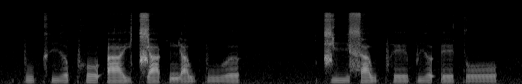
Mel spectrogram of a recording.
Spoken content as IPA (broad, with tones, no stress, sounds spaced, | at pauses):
p u˩ kʰ i˩˧ ə̯ pʰ o˥˨ ʔ aː˧ j t͡ɕ aː˧˩ k̚ ɲ a˩˧ w p u˧˥ ə̯ | t͡ɕ iː˥˨ s a˥˨ w pʰ e˧ p i˥˨ ə̯ ʔ e˥˨ t̪ oː˧˥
